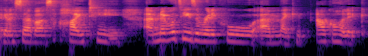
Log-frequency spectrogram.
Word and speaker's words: Noveltea: I think it's Noveltea. Noveltea.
